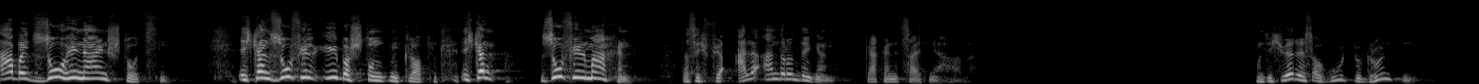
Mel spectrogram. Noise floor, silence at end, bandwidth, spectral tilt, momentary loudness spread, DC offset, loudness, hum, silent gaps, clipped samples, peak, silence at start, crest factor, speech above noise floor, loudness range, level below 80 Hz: -82 dBFS; 0.7 s; 13.5 kHz; -5.5 dB/octave; 19 LU; under 0.1%; -27 LUFS; none; none; under 0.1%; -4 dBFS; 0 s; 26 dB; 54 dB; 15 LU; -84 dBFS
